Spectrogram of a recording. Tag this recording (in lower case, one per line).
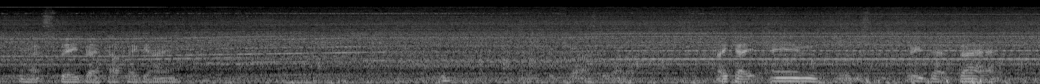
power tool
speech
